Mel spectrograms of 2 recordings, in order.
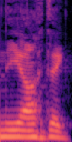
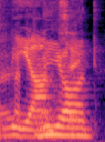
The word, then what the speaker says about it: Niantic: Harry Potter from Niantic didn't even catch on as much as Pokemon Go.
